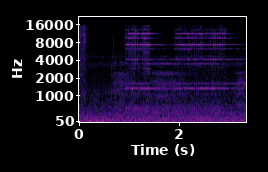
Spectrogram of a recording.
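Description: A telephone rings in the horror game The Dark Delivers, two faint, repeated electronic bursts of trilling bell tone, quiet under a low background hiss.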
